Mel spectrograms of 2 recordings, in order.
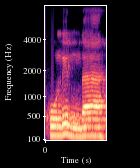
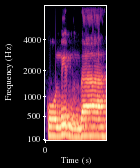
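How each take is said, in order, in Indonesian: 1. Huruf L di Allah terdengar tipis dan ringan. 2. Huruf L di Allah terdengar tipis dan ringan.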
